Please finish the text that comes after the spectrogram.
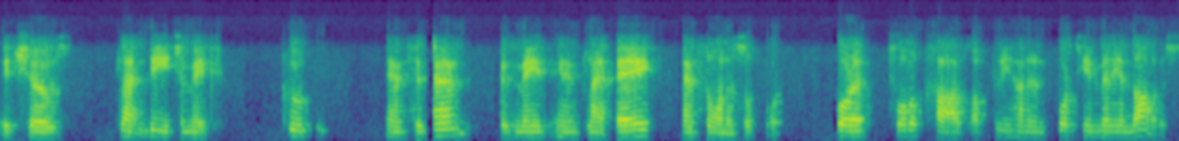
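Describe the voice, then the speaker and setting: A man's voice: mid-range voice, steady tone. Phone-like male instructor, step by step. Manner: halting, step-by-step explaining. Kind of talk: live online software lecture with screen demonstration. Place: online screen-share session. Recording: thin phone-like audio.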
